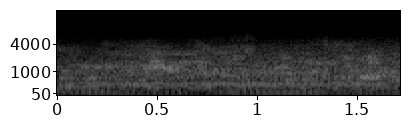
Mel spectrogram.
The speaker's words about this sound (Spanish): Bueno, mi niña, yo debo decirte que eso es, ahí viene pasando un avión, pero voy a seguir hablando.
